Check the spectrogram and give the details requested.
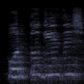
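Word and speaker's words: Portugiesisch: देखिए for example पोर्तुगीजिश पोर्तुगीजिश में आई ई है तो इसको इ बोलेंगे ये जो इ दिख रहा है उसका उच्चारण इसमें करेंगे प्रोनाउंसिएशन अगर हसन होगा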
